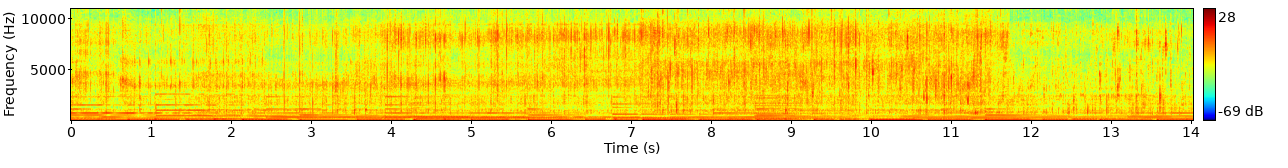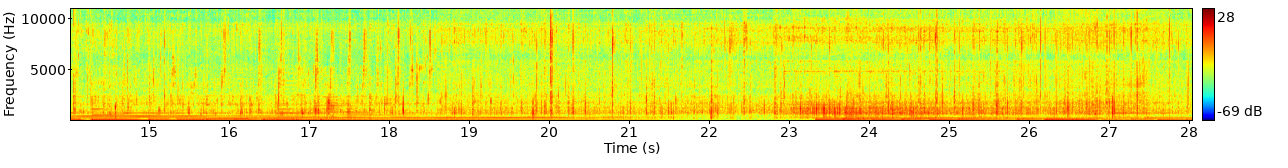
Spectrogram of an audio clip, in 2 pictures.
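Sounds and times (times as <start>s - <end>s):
background music with low bass: 0.0s - 22.1s, 23.3s - 28.0s
ham sizzling in a frying pan: 0.0s - 28.0s.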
